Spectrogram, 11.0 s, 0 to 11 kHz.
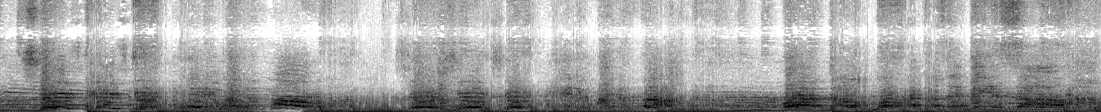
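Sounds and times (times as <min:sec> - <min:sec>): person rapping: 0:00.0 - 0:03.2, 0:04.0 - 0:07.0, 0:07.8 - 0:11.0.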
